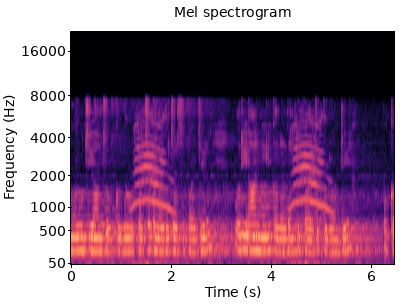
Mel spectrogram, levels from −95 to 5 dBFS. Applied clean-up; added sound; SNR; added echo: none; Meow; 10 dB; reverberation time 2.3 s.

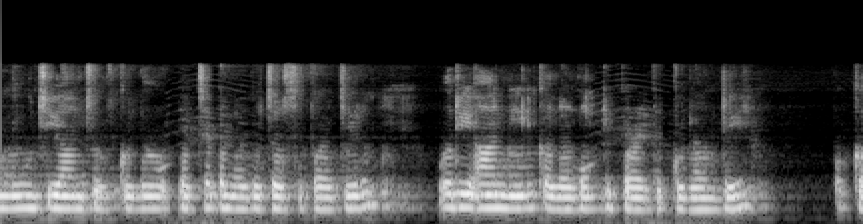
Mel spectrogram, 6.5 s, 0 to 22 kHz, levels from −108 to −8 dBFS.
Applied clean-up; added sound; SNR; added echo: neural mask model DeepFilterNet 3.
